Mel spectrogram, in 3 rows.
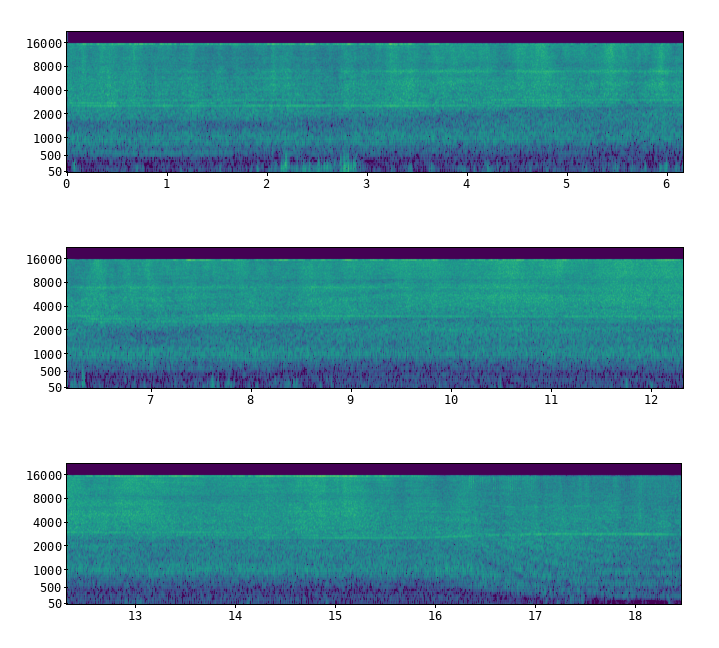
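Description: Turbine-powered Align T-Rex 700 RC helicopter in flight: the small gas turbine's steady high whine over the rotor. A few low thumps come about two to three seconds in, and the whine shifts in pitch near the end.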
